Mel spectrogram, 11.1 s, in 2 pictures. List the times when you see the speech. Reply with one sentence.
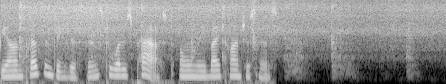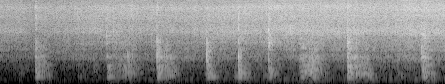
You can hear the speech from 0.0 to 3.5 s.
